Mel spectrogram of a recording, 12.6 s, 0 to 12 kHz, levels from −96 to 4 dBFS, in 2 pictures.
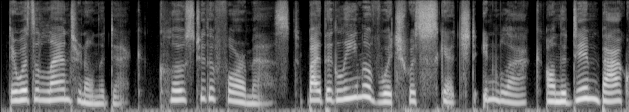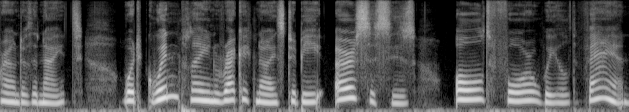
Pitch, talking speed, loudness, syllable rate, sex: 240 Hz, 175 wpm, -19 LUFS, 4.6 syllables/s, female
